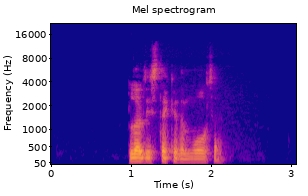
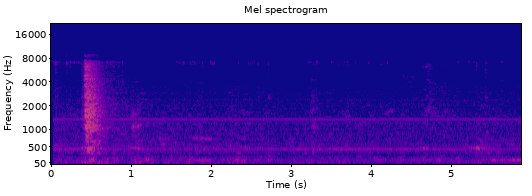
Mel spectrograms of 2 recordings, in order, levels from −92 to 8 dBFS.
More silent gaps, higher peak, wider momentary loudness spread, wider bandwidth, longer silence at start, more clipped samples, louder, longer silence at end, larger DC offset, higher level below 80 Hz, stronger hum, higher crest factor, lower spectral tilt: neither; first, -4 dBFS vs -26 dBFS; second, 16 LU vs 25 LU; first, 11.5 kHz vs 9.4 kHz; first, 1 s vs 0 s; neither; first, -21 LUFS vs -45 LUFS; first, 0.95 s vs 0 s; neither; first, -56 dBFS vs -76 dBFS; neither; second, 20 dB vs 28 dB; first, -6 dB/octave vs -1.5 dB/octave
